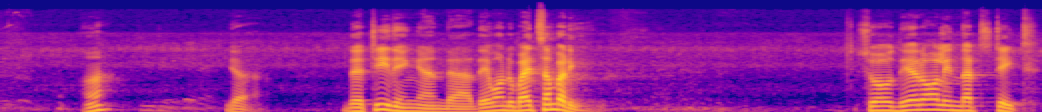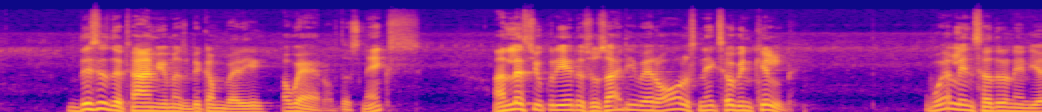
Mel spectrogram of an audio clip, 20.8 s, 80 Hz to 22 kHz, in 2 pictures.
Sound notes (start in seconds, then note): 6.5 few laugh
